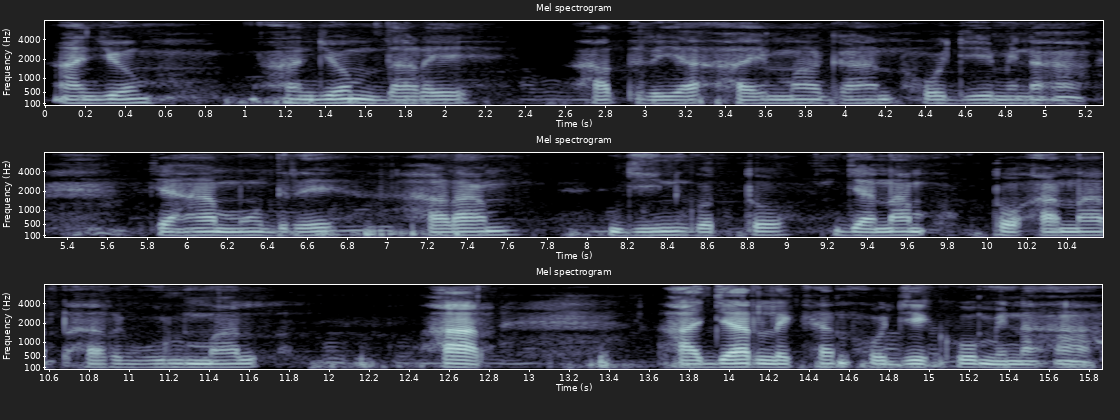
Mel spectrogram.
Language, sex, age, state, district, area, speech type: Santali, male, 30-45, Jharkhand, East Singhbhum, rural, read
